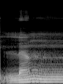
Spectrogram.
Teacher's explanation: saat melafalkan ikhfa pada huruf kaf, semua suara keluar melalui rongga hidung kita. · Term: ikhfa haqiqi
